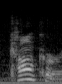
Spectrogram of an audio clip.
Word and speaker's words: QONQR: uh Windows Phone game conquer and Conquer is spelled Q nqr it is what they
